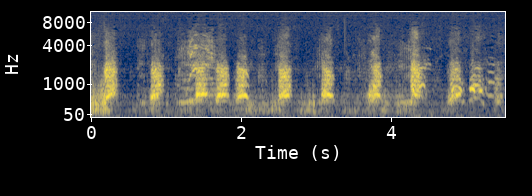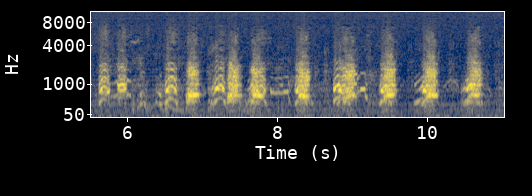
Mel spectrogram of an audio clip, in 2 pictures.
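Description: Hunting dogs barking repeatedly, about two barks a second, at a wild boar they are holding at bay.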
